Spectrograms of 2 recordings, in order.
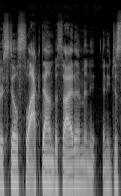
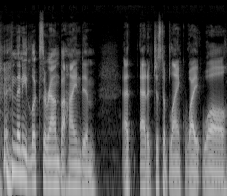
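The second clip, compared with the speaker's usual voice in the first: ordinary talk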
